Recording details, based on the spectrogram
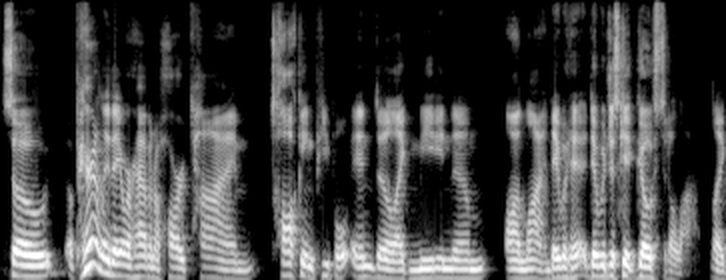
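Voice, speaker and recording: A plain, everyday voice from a man at medium pitch, moderate pace, ordinary pitch variation and hardly any pauses, on a very clean recording with a silent background and a dry, close sound with no echo. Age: 30s. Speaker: endurance athlete and army veteran. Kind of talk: casual chat.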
